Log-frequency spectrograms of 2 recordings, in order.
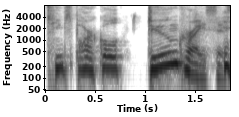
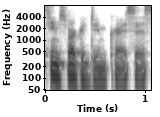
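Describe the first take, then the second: First: There is a pause between Sparkle and Doom. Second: The whole name runs together without a pause. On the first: The speaker calls it right. "Like there's a pause" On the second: The speaker calls it wrong. "it's like one big gulp. That's not how it works"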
